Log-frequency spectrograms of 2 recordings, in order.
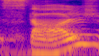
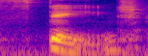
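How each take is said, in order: First: The name is pronounced the French way. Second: The name is pronounced the English way. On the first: The speaker calls it wrong. "that's how you would say it in French" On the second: The speaker calls it right. "but it's not, it's Stage"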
